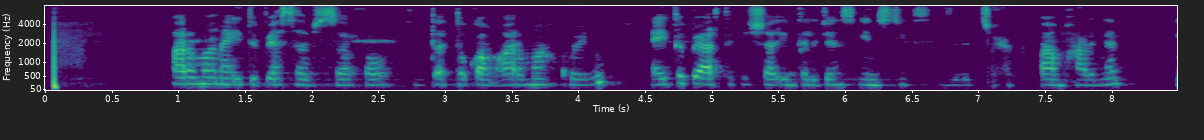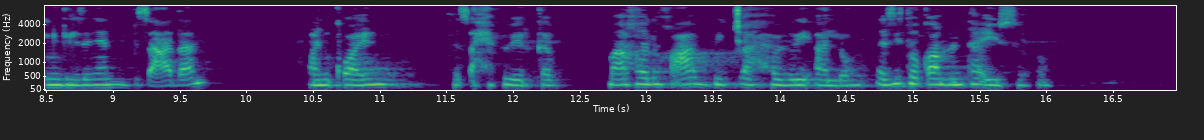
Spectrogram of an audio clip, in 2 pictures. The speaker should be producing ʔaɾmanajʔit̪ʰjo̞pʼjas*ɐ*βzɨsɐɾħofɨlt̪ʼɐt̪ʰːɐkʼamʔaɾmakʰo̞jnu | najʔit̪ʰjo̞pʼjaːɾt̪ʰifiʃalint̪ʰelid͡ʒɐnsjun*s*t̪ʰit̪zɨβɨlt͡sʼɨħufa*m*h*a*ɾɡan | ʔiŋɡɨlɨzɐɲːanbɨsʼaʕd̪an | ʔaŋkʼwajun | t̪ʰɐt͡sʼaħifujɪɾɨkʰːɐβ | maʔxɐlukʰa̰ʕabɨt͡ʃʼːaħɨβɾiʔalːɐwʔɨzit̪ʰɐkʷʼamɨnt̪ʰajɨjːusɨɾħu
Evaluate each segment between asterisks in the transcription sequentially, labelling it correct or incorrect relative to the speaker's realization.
correct, correct, correct, correct

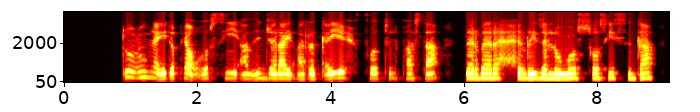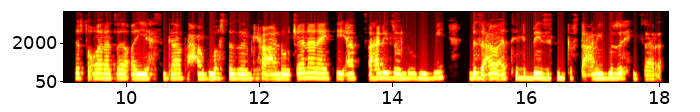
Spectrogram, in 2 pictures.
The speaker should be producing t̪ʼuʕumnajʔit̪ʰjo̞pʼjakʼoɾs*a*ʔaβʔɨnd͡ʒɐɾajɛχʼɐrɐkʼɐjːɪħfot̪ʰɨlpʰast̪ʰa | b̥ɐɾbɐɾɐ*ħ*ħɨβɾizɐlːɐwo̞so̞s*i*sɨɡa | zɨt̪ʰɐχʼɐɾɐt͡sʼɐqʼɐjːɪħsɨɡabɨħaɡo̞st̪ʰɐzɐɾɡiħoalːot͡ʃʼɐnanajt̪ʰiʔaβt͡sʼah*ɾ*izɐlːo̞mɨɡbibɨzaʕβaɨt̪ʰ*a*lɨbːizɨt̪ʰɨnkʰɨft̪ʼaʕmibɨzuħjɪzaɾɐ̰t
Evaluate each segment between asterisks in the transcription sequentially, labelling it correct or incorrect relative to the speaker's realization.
incorrect: i, correct, correct, incorrect: l, incorrect: i

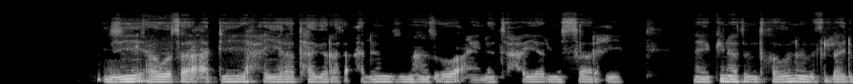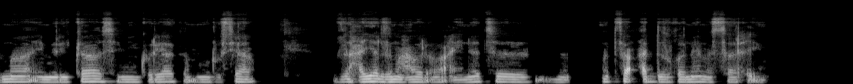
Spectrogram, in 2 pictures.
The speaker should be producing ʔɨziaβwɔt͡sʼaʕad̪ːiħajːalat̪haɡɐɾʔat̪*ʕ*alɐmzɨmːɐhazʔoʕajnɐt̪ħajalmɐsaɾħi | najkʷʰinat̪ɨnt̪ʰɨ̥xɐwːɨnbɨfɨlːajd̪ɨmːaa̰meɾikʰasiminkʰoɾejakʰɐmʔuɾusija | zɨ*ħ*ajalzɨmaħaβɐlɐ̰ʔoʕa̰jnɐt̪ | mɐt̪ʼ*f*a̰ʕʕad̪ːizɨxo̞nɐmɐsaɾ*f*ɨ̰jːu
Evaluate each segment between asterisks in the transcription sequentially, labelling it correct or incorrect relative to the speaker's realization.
correct, correct, correct, incorrect: ħ

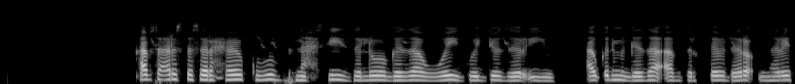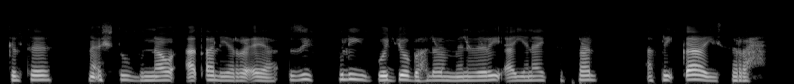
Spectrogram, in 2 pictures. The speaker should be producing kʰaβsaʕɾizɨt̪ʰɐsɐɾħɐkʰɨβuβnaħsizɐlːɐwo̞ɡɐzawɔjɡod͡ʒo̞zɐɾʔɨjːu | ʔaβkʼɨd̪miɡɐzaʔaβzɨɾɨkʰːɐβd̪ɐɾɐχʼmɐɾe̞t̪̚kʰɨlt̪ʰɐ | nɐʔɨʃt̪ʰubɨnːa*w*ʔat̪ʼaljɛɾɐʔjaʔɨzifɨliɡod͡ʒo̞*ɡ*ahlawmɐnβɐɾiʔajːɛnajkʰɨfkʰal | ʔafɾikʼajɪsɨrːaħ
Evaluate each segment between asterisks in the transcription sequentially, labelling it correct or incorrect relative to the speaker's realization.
correct, incorrect: b

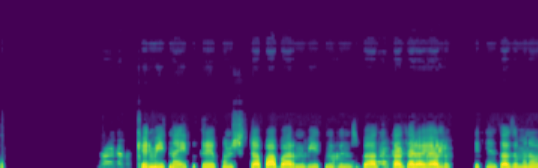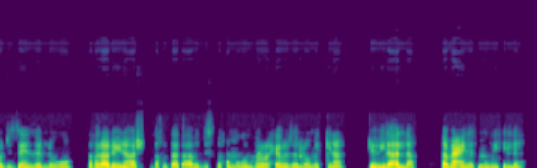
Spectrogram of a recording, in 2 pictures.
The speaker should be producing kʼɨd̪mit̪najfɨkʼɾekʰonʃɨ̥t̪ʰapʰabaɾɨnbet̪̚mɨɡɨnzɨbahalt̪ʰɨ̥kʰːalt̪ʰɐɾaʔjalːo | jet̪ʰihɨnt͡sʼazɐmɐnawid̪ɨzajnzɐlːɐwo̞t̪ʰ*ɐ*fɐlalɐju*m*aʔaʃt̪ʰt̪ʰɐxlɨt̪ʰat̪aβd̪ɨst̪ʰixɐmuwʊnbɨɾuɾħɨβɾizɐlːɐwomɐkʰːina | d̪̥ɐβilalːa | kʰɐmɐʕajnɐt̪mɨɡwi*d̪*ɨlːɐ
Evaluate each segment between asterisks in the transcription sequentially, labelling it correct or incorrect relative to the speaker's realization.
correct, incorrect: n, incorrect: t̪

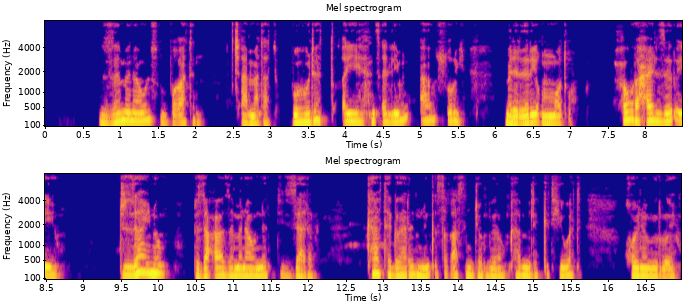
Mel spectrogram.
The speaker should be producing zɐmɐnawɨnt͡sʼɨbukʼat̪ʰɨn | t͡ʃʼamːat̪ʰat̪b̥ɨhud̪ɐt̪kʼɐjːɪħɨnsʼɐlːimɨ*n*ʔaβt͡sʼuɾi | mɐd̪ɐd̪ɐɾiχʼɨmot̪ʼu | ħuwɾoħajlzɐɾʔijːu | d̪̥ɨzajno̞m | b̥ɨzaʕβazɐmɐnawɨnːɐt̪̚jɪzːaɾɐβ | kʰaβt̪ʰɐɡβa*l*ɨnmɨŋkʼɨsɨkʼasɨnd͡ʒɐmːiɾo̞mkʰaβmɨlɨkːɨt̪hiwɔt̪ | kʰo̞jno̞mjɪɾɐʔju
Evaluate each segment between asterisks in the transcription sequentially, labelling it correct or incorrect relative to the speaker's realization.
correct, incorrect: ɾ

